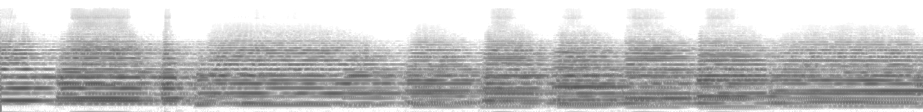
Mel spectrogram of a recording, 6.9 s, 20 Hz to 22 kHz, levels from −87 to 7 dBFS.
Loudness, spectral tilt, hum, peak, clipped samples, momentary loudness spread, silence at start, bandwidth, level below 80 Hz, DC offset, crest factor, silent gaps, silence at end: -28 LUFS; -1.5 dB/octave; none; -10 dBFS; under 0.1%; 5 LU; 0 s; 16.5 kHz; -88 dBFS; under 0.1%; 18 dB; none; 0 s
